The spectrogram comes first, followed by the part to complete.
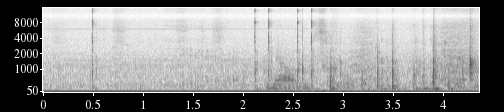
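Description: Sharp clicks of a computer mouse and keyboard: a single click early on, a quick cluster of clicks in the second half and another just before the end.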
